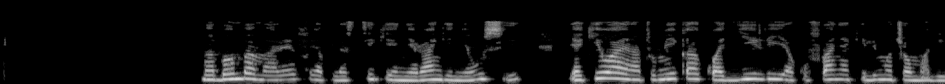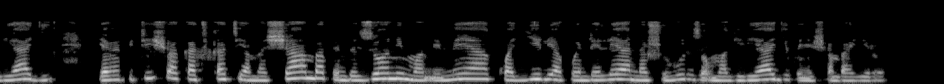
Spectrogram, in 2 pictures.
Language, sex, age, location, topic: Swahili, female, 25-35, Dar es Salaam, agriculture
